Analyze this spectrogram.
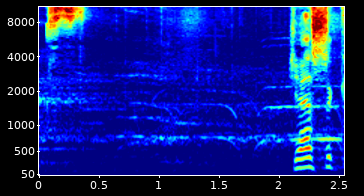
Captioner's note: cheering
